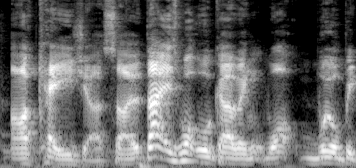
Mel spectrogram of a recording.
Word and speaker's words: Archazia: in the Stream um I was told it was pronounced Aria uh but I've since heard it pronounced multiple times by people that include uh Ryan Miller that it is arcasia so that is what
